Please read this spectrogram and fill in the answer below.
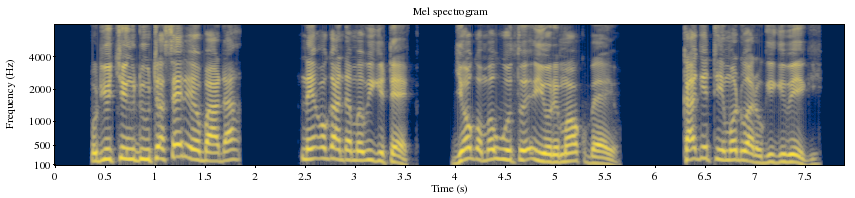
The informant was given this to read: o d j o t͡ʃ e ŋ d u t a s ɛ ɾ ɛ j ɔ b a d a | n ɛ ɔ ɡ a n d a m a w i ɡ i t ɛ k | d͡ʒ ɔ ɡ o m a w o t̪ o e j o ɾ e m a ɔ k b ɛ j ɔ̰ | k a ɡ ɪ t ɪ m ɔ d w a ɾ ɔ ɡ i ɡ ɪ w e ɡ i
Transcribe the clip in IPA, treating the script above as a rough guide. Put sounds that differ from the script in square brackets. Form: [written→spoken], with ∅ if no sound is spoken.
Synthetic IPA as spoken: o d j o t͡ʃ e ŋ d u t a s ɛ ɾ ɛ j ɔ b a d a | n ɛ ɔ ɡ a n d a m a w i ɡ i t ɛ k | d͡ʒ ɔ ɡ [o→ɔ] m a w o t̪ o e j o ɾ e m a ɔ k b ɛ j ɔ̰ | k a ɡ ɪ t ɪ m ɔ d w a ɾ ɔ ɡ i ɡ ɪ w e ɡ i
